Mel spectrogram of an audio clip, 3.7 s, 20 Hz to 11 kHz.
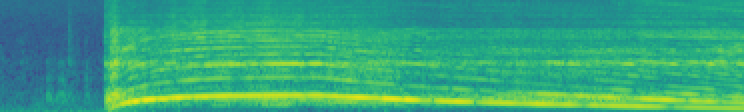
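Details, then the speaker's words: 1990s Goblin Handy mains-powered handheld vacuum cleaner, sold as new but clearly used: motor whines up to a high pitch, then sags lower with a rough buzzy edge; abnormal motor noise, smells, owner thinks it is probably terminal. "Well, that doesn't sound right. Right, I'm complaining about this. That is not new."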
